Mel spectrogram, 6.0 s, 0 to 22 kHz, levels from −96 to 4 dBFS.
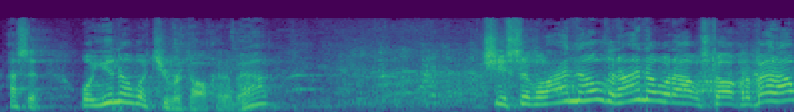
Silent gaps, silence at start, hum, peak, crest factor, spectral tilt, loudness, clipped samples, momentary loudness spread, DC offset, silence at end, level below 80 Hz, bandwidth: none; 0.05 s; none; -10 dBFS; 14 dB; -3.5 dB/octave; -23 LUFS; under 0.1%; 17 LU; under 0.1%; 0 s; -60 dBFS; 12 kHz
